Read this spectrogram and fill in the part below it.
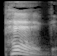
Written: peg

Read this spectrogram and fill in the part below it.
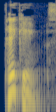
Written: pickings

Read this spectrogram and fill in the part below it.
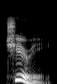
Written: cheery

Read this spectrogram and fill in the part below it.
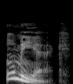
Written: umiak

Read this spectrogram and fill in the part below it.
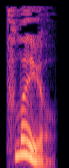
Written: flail

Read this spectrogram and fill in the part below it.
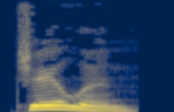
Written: jaylynn

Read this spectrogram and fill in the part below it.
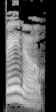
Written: Beno

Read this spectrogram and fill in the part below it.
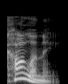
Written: colony

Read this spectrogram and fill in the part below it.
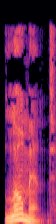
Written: loment

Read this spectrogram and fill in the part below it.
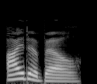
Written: idabelle

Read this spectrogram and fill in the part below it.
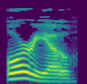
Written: oreo

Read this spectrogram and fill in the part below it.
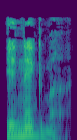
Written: enigma

